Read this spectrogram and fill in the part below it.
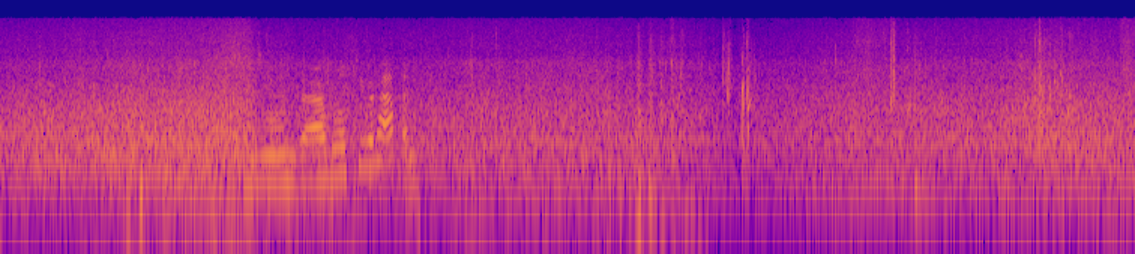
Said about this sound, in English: So I'm going to step down into the river here.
